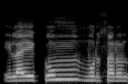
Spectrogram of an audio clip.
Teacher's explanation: মিম সাকিনের পরে মিম এসছে, তাই এটা একালি পরিমাণ গুণনা করে পড়তে হবে।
